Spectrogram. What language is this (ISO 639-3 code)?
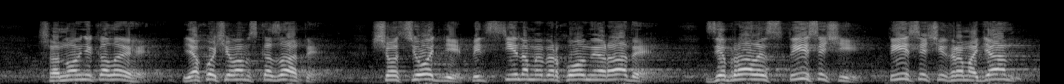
ukr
